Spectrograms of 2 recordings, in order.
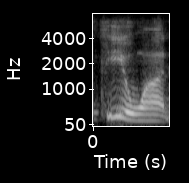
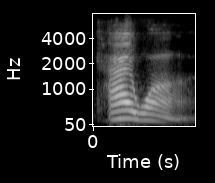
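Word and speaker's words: Taijuan: Tijan. That's Taiwan.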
